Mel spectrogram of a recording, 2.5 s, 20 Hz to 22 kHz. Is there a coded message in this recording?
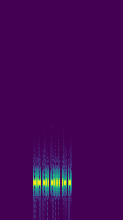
Yes: Morse code from 0.7 to 1.4 s, heard as a keyed tone, about 77 wpm, 700 Hz. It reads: KD6AT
